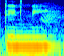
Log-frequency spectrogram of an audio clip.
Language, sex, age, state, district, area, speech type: Odia, female, 18-30, Odisha, Rayagada, rural, read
